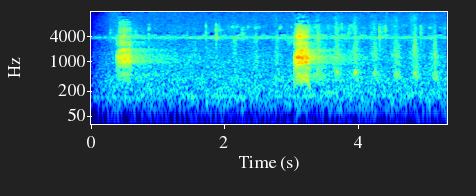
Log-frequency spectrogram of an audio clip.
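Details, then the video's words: Black crow giving two harsh, hoarse caws about two and a half seconds apart, over a steady background hiss with a thin high tonal whine and faint scattered clicks. "The sound of the Black Crow"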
